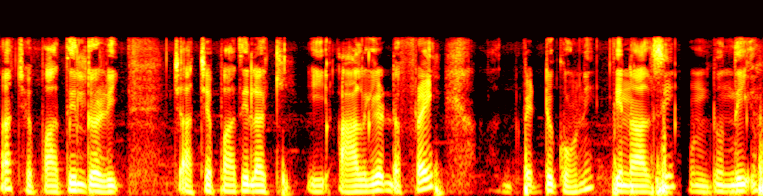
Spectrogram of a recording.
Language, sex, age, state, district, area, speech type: Telugu, male, 18-30, Telangana, Vikarabad, urban, spontaneous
